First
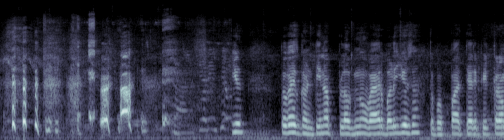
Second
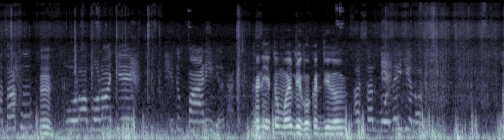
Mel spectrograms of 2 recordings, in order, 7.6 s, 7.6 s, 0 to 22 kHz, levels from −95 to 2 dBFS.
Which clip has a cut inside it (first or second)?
first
